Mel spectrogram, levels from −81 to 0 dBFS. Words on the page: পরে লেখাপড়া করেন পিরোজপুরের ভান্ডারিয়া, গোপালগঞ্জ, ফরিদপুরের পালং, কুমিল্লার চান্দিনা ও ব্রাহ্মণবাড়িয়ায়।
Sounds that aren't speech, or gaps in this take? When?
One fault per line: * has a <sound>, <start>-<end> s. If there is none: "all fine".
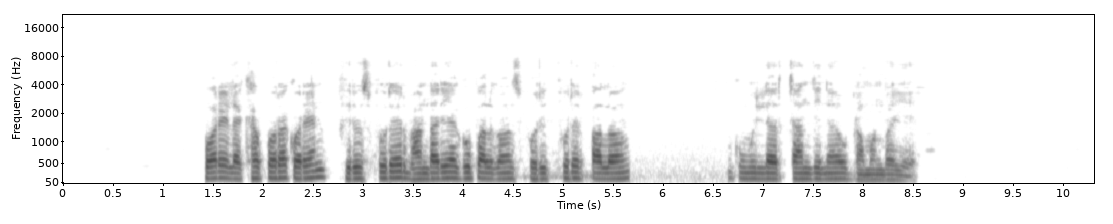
all fine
